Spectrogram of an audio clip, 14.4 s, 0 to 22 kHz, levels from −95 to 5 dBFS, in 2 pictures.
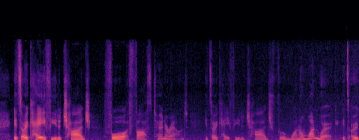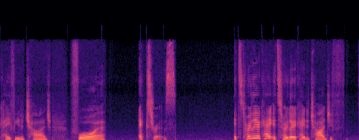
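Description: Speech recording with some room noise under it, and the one real issue is automatic gain rising from 4.21 to 7.33 s. The input dropped by about 12 dB, so the AGC slowly pushed gain up about 4 dB, lifting voice and background together. The level shifts around 2.5 s and 7 s are just the talker moving.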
